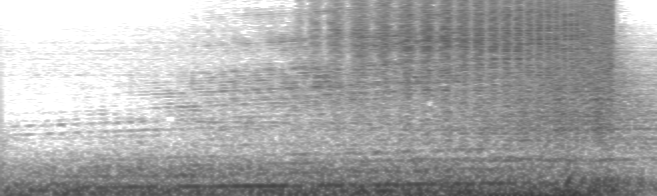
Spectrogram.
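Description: Cinematic logo-reveal sound effect: a deep rumble with a hiss rising over it, swelling for about three seconds and then cutting off suddenly just before the end.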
